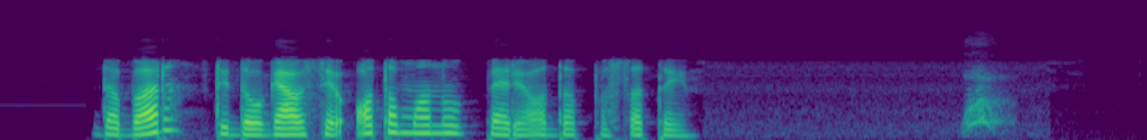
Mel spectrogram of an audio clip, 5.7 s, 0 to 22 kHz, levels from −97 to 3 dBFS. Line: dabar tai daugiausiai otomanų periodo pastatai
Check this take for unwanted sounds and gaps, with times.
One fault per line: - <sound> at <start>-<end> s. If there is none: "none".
- bark at 4.8-5.1 s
